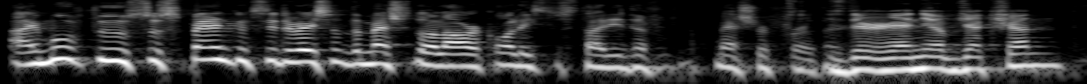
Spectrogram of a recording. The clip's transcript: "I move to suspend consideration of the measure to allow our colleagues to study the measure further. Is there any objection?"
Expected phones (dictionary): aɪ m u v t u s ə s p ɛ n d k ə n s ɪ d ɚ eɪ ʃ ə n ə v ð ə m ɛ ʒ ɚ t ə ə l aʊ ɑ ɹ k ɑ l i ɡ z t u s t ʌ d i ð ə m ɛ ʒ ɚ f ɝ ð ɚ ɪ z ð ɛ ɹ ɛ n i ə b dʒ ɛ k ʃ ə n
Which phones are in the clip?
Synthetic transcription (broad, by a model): aɪ m u v t u s ə s p ɛ n d k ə n s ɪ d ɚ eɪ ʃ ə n ə v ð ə m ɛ ʃ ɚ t ə l aʊ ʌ ɹ k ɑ l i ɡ s t u s t ʌ d i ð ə m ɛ ʃ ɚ f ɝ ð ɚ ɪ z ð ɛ ɹ ɛ n i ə b dʒ ɛ k ʃ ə n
